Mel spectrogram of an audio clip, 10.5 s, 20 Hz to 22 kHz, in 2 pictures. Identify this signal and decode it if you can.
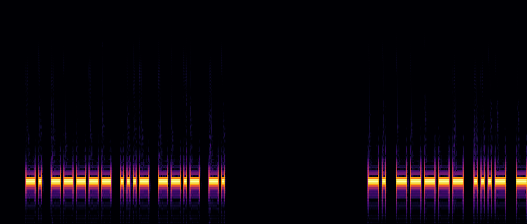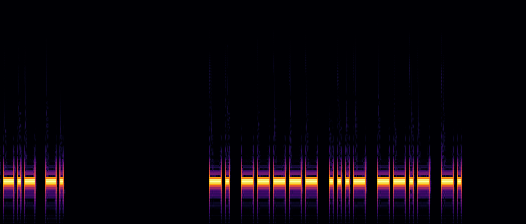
Morse code, heard as a keyed tone, about 34 wpm, 700 Hz. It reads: N0VQN N0VQN N0VQN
